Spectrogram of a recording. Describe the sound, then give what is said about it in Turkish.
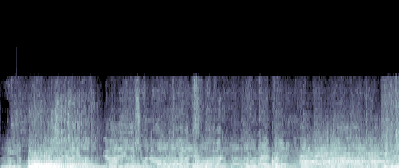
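A tiger roars in the back seat of a car, harsh and drawn out over a heavy low rumble in the first two seconds, while excited voices and commotion continue throughout. “Kaplan ayıldı yani, arka koltukta.”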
